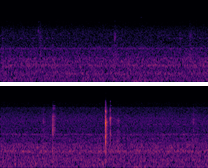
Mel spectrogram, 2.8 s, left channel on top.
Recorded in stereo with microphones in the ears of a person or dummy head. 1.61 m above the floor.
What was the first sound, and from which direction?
A child speaking, 25° left (ahead or behind).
